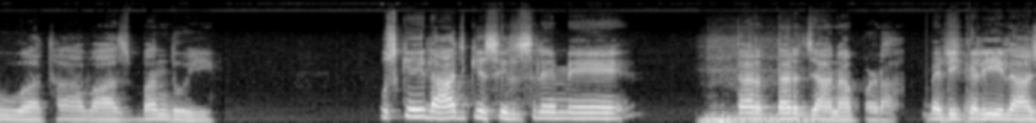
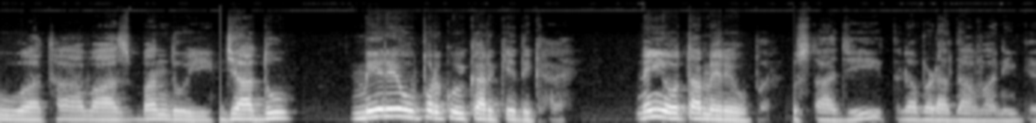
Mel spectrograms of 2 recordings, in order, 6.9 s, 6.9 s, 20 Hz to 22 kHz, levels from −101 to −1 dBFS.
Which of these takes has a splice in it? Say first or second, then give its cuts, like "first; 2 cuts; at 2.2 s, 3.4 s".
second; 2 cuts; at 1.5 s, 5.4 s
